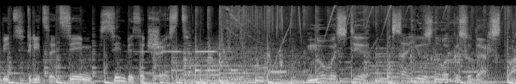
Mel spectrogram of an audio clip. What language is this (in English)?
Russian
